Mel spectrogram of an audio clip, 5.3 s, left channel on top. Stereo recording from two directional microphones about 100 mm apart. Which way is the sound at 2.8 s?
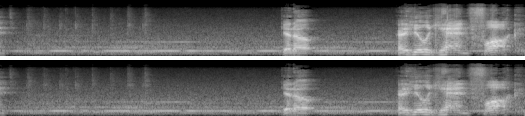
20° left (ahead or behind).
